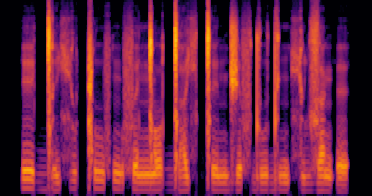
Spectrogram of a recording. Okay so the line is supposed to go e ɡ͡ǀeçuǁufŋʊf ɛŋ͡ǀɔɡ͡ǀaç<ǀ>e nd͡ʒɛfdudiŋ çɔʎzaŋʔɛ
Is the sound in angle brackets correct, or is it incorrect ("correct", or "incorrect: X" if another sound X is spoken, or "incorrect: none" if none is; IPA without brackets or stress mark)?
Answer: correct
